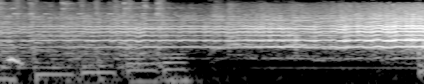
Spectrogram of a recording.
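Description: A mosquito whines, a thin, high-pitched buzz that holds steady and slowly grows louder, as if hovering right at the ear, with no talking.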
